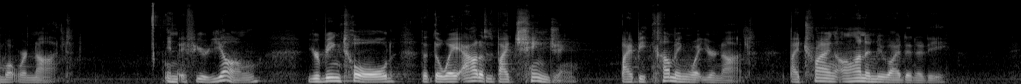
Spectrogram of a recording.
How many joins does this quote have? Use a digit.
2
